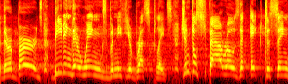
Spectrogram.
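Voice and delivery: impassioned stage poem delivery; poem recitation. Acted. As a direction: recite verse in long, driving runs with stretched key words.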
